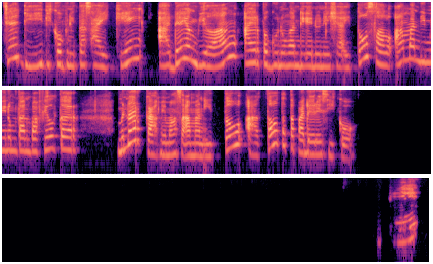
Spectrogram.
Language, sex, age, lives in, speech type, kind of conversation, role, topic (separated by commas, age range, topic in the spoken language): Indonesian, female, 20-24, Indonesia, read, expert-assistant, asker, Benarkah tidak perlu membawa alat filter air saat mendaki di pegunungan Indonesia karena sumber air pegunungan dianggap selalu bersih? Apa fakta sebenarnya dan risiko yang mungkin terjadi?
